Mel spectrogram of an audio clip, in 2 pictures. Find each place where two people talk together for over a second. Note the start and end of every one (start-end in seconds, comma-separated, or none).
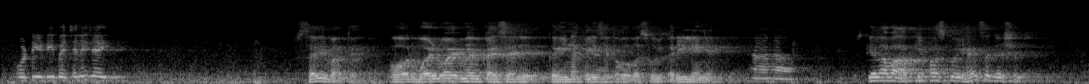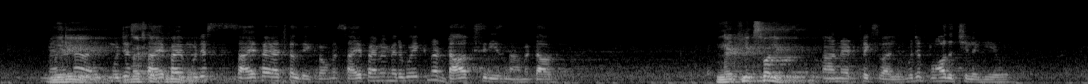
11.4-12.7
